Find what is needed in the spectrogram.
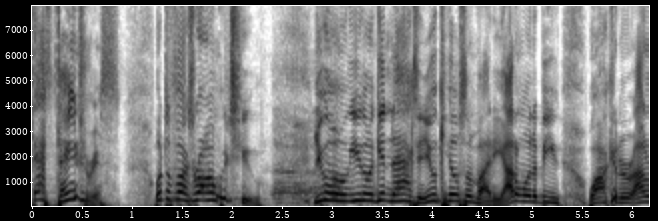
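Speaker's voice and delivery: high, fast, frantic scolding; panicked passenger. Retold or imitated. Front-seat passenger freaking out at the girl, high frantic rant. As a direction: squeal it like a terrified guy in the front seat. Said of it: "the dude was like".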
